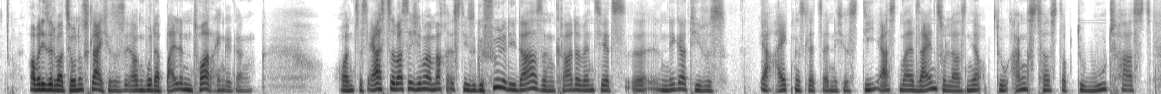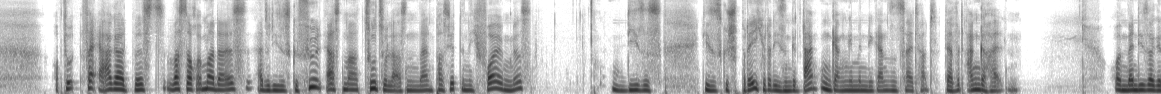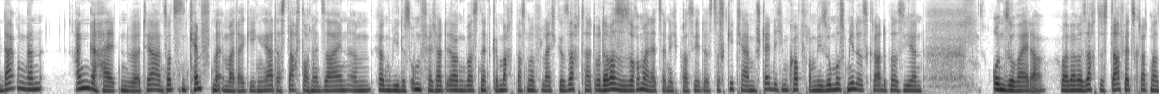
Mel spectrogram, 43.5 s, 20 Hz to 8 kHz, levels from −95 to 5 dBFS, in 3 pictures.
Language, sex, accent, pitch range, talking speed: German, male, German, 145-175 Hz, 205 wpm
